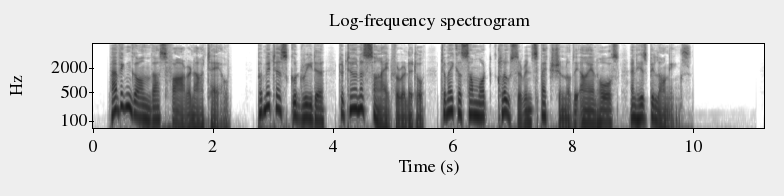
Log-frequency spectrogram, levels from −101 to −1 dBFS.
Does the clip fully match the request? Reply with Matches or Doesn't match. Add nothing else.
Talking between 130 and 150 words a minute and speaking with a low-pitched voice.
Doesn't match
